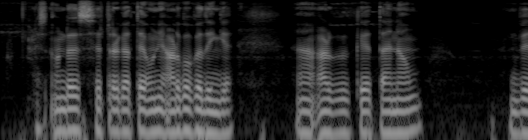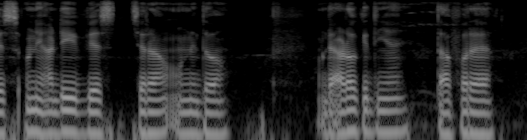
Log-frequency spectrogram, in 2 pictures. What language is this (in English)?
Santali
